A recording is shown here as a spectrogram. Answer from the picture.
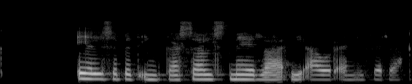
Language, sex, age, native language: Icelandic, female, 11, Icelandic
